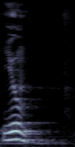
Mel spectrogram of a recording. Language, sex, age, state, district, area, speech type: Manipuri, male, 18-30, Manipur, Thoubal, rural, read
